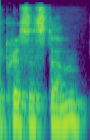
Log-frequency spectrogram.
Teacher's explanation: most english-speaking people uh would say chrysostom because we tend to pronounce on the first syllable um but in in greek of course it would be crisostomos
